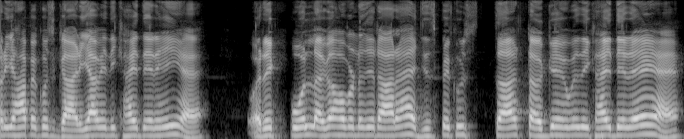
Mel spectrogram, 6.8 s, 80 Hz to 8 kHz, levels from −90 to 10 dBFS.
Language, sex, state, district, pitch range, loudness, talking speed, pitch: Hindi, male, Jharkhand, Garhwa, 160-170 Hz, -13 LUFS, 255 wpm, 165 Hz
